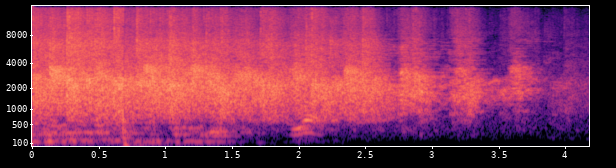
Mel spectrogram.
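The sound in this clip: Congregation clapping hands at a church service on wisdom from Proverbs, a dense, steady wash of applause that thins and fades toward the end, with voices audible over it.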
